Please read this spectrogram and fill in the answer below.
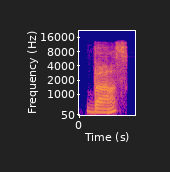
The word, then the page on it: bath: Indian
